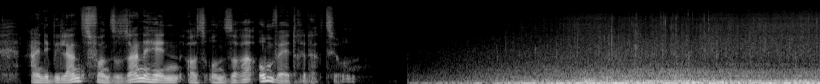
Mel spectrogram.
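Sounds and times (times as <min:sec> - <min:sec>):
speech: 0:00.3 - 0:03.7
roar of a large forest wildfire: 0:04.1 - 0:08.1.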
